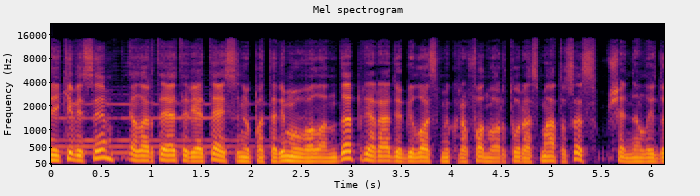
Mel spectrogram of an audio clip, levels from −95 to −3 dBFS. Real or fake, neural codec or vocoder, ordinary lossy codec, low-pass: fake; autoencoder, 48 kHz, 128 numbers a frame, DAC-VAE, trained on Japanese speech; MP3, 96 kbps; 14.4 kHz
